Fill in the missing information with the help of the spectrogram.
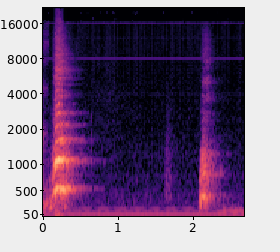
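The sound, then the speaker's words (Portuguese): The speaker's dog barks twice, a loud sharp bark followed by a slightly softer one about two seconds later, with quiet background hum in between. “Olha, meu cão.”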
